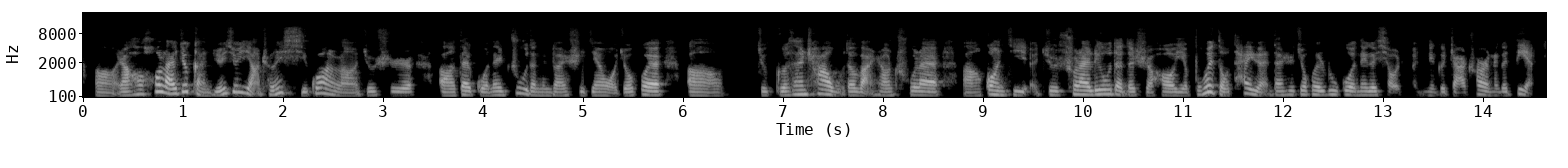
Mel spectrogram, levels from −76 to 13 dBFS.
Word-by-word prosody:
嗯， 145 -2 -2
然 160 0 +4
后 205 +4 -1
后 320 +10 +4
来 225 -6 +8
就 315 - +4
感 145 - -1
觉 165 +9 +1
就 300 +4 -1
养 245 -5 +1
成 185 - -3
了 255 - +1
习 260 - -6
惯 225 0 +1
了， 140 -2 -3
就 165 0 -5
是， 160 -2 -3 0.3
呃， 150 -1 +1
在 180 +4 +3
国 155 -2 -3
内 170 +1 -1
住 220 +6 -4
的 170 - -1
那 150 -1 -8
段 155 0 -3
时 160 - -7
间， 155 -1 -2
我 140 -3 -2
就 155 +3 -1
会， 175 +2 +5 0.3
呃， 150 -2 -2 0.3
就 160 - -6
隔 165 +1 -2
三 195 +3 +1
差 205 +1 +3
五 170 -6 +1
的 165 - +1
晚 160 - +1
上 155 -2 -3
出 180 - -5
来， 160 -2 +4 0.2
啊， 145 0 -3
逛 185 -2 +3
街 170 -2 -3 0.2
就 180 -3 -3
出 175 +4 -4
来 190 -1 +7
溜 205 +3 +2
达 190 -3 +3
的 160 -1 -2
时 155 -2 -4
候 155 +1 +1
也 150 -1 -3
不 185 - -9
会 300 - +6
走 - - 0
太 240 - 0
远， 200 - 0
但 175 0 -2
是 180 +1 -7
就 185 - -2
会 185 0 +1
路 185 +1 -2
过 180 0 +1
那 170 0 -4
个 170 0 +2
小 170 -4 -7 0.3
那 155 - -10
个 155 - -7
炸 - - -1
串 195 - -1
儿 175 - +1
那 155 - -9
个 160 +1 -5
店。 205 -1 -2
170 Hz, 305 characters per minute, -23 LUFS, 155-195 Hz, 0.3 s, 来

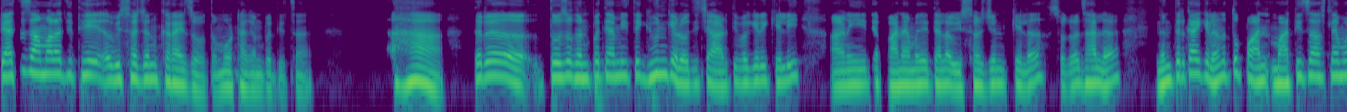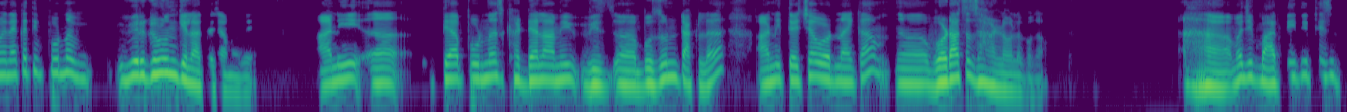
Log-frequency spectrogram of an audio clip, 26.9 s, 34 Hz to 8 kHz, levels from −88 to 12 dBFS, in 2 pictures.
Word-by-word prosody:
त्याचच 200 +5 0
आम्हाला 215 0 +3
तिथे 205 +1 -1 0.2
विसर्जन 170 0 0
करायचं 135 -7 0
होतं 100 0 -8
मोठा 120 0 -2
गणपतीचा. 100 -2 -8 0.9
हां. 140 -4 +4 0.4
तर 180 +2 0
अ, 185 -9 +3 0.3
तो 185 - +4
जो 195 +1 +1
गणपती 180 +2 +1
आम्ही 195 +1 +1
इथे 195 +1 -4
घेऊन 200 +4 +2
गेलो 145 -8 +2
तिची 135 +3 -7
आरती 125 +3 -2
वगैरे 145 +2 -2
केली 160 +6 -2 0.3
आणि 130 +2 -1
त्या 140 - -5
पाण्यामध्ये 130 +2 +2
त्याला 135 0 0
विसर्जन 130 +3 -2
केलं, 135 +5 -3
सगळं 120 +4 -6
झालं. 140 +2 0 0.4
नंतर 160 +8 +2
काय 220 -1 +3
केलं 160 -5 +1
ना 195 - 0
तो - - 0
पाण 150 +2 +1
मातीचा 145 +9 +1
असल्यामुळे 200 +2 -1
नाही 210 0 -1
का - - 0
ती 240 - -4
पूर्ण 230 0 0 0.6
विरघळून 205 +3 +6
गेला 145 -7 +4
त्याच्यामध्ये. 100 -5 -9 0.7
आणि 165 +6 +2 0.2
अ, 145 -1 +1 0.5
त्या 175 0 +3
पूर्णच 180 +1 +1
खड्ड्याला 165 +1 +2
आम्ही 170 +2 +2 0.2
वीज 130 -1 +1 0.3
बुजवून 160 +8 +3
टाकलं 135 - -2 0.4
आणि 155 +4 +2
त्याच्यावर 170 +2 +2
नाही 150 -1 0
का? - - -1 0.3
अ, 140 - -1 0.3
वडाचं 175 +7 +6
झाड 145 -7 +2
लावलं 105 -3 -5
बघा. 85 -1 -18 1.4
हां. 120 -2 +2
म्हणजे 175 +4 +1
माती 155 +3 -1
तिथेच 195 0 -6
155 Hz, 150 wpm, -23 LUFS, 130-190 Hz, 1.4 s, विरघळून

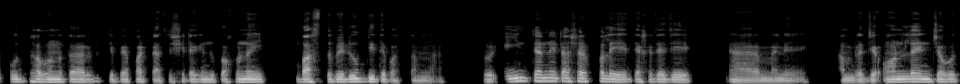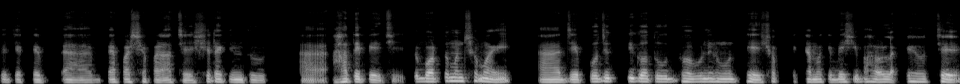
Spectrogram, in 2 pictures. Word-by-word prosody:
উদ্ভাবনতার 120 -2 +2 0.2
যে 110 - -4
ব্যাপারটা 105 -1 -3
আছে 100 - -14
সেটা - - -4
কিন্তু 110 0 +1
কখনোই 120 +2 +3 0.5
বাস্তবে 115 +1 +1
রূপ 135 0 +6
দিতে 120 -3 +3
পারতাম 90 0 -8
না। - - -13 0.4
তো - - -9 0.3
ইন্টারনেট 155 -1 +2
আসার 140 -1 +1
ফলে 130 -4 +3 0.2
দেখা 115 +1 -3
যায় 110 -1 +2
যে 110 - +4 0.5
আ - - +2 0.3
মানে 95 -2 -2 0.5
আমরা 100 +1 -1
যে - - +2 0.2
অনলাইন 125 +1 +5
জগতের 115 -1 0
যে - - -10
একটা 110 - -3 0.3
আ - - +1 0.4
ব্যাপার-স্যাপার 115 -2 -2
আছে 100 -2 -5 0.2
সেটা 120 - +1
কিন্তু 110 -2 +1 0.5
আ - - -3 0.3
হাতে 130 -1 +3
পেয়েছি। 100 -2 0 0.2
তো - - -6
বর্তমান 160 +4 +3
সময়ে 120 -6 +4 0.4
আ - - +3 0.2
যে 115 - +4
প্রযুক্তিগত 140 0 +2
উদ্ভাবনের 130 +1 +1
মধ্যে 120 -2 0 0.2
সবথেকে - - -11
আমাকে 115 -1 0
বেশি 115 0 0
ভালো 120 -2 +1
লাগে 135 +4 -4
হচ্ছে 120 -1 +1
120 Hz, 155 wpm, -23 LUFS, 110-130 Hz, 0.5 s, রূপ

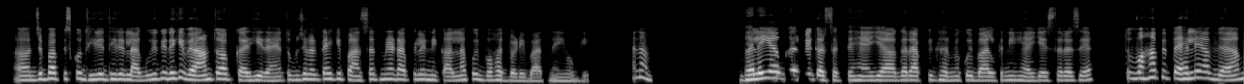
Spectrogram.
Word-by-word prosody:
अ, 200 - -1
जब 245 +6 +2
आप 265 - +5
इसको 260 +2 -2
धीरे-धीरे 235 0 +2
लागू 200 -2 +1
क्योंकि 245 +4 0
देखिए 275 +2 +3
व्यायाम 220 -1 +5
तो 260 - +3
आप 250 -2 +3
कर 195 -3 +1
ही 200 +1 +1
रहे 180 -1 -2
हैं 180 +1 -5
तो 215 - -6
मुझे 210 +4 -1
लगता 235 +1 0
है 255 - +2
कि 255 - -2
5-7 220 0 -2
मिनट 245 0 0
आपके 225 0 0
लिए 230 0 0
निकालना 200 -2 -2
कोई 245 - 0
बहुत 200 0 -1
बड़ी 170 -1 -4
बात 160 -1 -6
नहीं 165 0 -7
होगी। 170 +3 -11 0.4
है - - -9
ना? 325 - -1 0.9
भले 230 +5 +8
ही 300 - +4
आप 295 -2 +5
घर 330 - +5
पे 250 - 0
कर 215 -2 +4
सकते 190 0 -6
हैं 195 -1 -2
या 195 -1 +1
अगर 200 +1 -1
आपके 195 +2 -2
घर 200 -1 -2
में 190 +1 -6
कोई 200 +1 -3
बालकनी 185 +1 -3
है 175 -2 -3
या 185 +1 -4
इस 180 -1 -6
तरह 195 -1 -2
से 200 +1 -5
है। 215 - -2 0.3
तो - - -7
वहाँ 280 +4 +4
पे 325 - -5
पहले 270 +2 +3
आप 290 -2 0
व्यायाम 215 +1 0
210 Hz, 290 wpm, -22 LUFS, 190-245 Hz, 0.9 s, भले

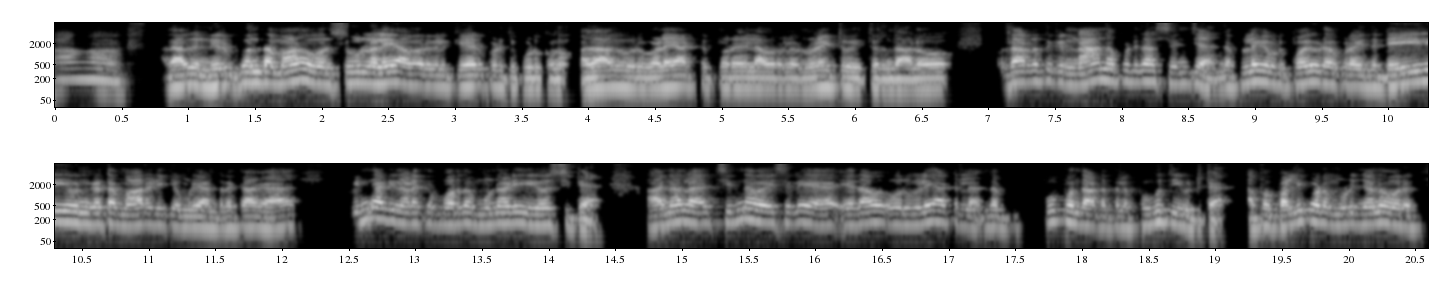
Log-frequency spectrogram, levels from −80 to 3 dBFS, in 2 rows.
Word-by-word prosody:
ஆ 100 - -12 0.8
அதாவுது 130 +3 +5
நிர்பந்தமான 160 +4 +4
ஒரு 150 -1 +2
சூழ்நிலைய 155 +1 +3
அவர்களுக்கு 125 -3 -1
ஏற்படுத்திக் 125 -4 -3
கொடுக்கணும். 105 -1 -3
அதாது 115 +3 +5
ஒரு 115 - -2
விளையாட்டுத் 120 -1 +2
துறையில 110 0 +1
அவர்கள 105 0 0
நுழைத்து 120 +1 -2
வைத்திருந்தாலோ, 105 -1 +1 0.6
உதாரணத்துக்கு 165 +1 +1
நான் 190 +5 +3
அப்டிதான் 175 -1 -2
செஞ்சேன். 150 0 -1
இந்த 120 - -4
பிள்ளைகள் 170 +2 +3
இப்படி 135 -3 -10
போய்விடக்கூடாது. 145 -5 +2
இந்த 125 0 -5
டெய்லியும் 165 +7 +2
இவன்கிட்ட 155 -2 +1
மாரடிக்க 145 -1 -1
முடியாதுன்றதுக்காக, 125 0 -1 0.7
பின்னாடி 205 +3 +1
நடக்கப் 160 -1 -5
போறத 150 +3 0
முன்னாடியே 165 +2 -2
யோசிச்சுட்டேன். 145 -1 -3 0.4
அதனால 180 +1 +1 0.3
சின்ன 185 +5 -8
வயசுலேயே 170 0 0 0.3
ஏதாவது 165 +3 +1
ஒரு 150 - -5
விளையாட்டில 175 -4 -1
இந்த 130 +1 -4 0.4
பூப்பந்தாட்டத்தில 140 -9 0
புகுத்தியுட்டுட்டேன். 160 -3 -5 0.2
அப்போ 110 +6 -2
பள்ளிக்கூடம் 170 +1 +2
முடிஞ்ச 155 +1 -6
உடனே 170 +1 +1
ஒரு - - -1
150 Hz, 135 wpm, -20 LUFS, 125-170 Hz, 0.8 s, அதாவுது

